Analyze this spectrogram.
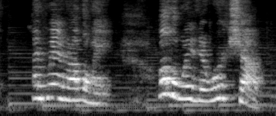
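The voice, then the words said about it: Out of breath, panting. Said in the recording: “Why you out of breath? ... almost out of wind from running all the way to the back of the workshop and back”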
